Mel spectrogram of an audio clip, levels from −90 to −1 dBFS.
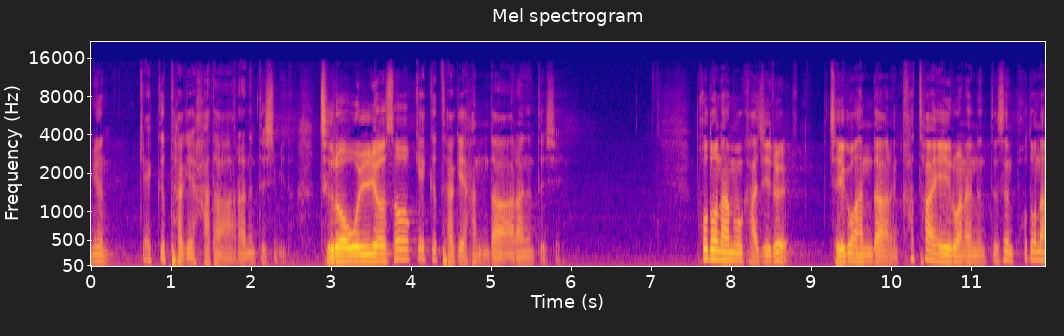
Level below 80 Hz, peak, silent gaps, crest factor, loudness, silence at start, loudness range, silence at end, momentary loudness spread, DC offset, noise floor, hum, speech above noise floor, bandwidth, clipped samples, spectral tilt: -46 dBFS; 0 dBFS; none; 20 dB; -18 LUFS; 0 s; 8 LU; 0 s; 17 LU; under 0.1%; -49 dBFS; none; 31 dB; 15 kHz; under 0.1%; -5.5 dB/octave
